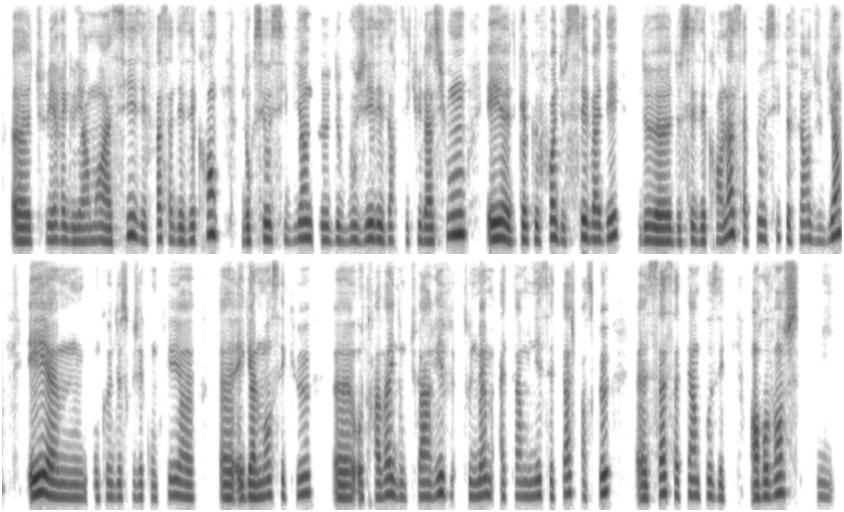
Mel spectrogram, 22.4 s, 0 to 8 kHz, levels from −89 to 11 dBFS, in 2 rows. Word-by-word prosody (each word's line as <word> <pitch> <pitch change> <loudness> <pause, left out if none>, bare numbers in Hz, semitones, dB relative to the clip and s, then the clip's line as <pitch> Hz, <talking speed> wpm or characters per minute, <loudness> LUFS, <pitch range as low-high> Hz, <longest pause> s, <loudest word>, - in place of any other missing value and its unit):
heu, 160 0 +3
tu 170 +2 -7
es 175 - +1
régulièrement 160 0 -3
assise 175 +7 0
et 165 - -2
face 185 +4 -5
à 170 - -6
des 160 +1 -3
écrans, 235 +7 +3 0.3
donc 160 0 -1
c'est 185 - -1
aussi 175 0 -2
bien 190 +5 0 0.2
de 170 0 -2
de 170 +1 -5
bouger 170 +3 0
les 175 -2 +1
articulations 170 - +2 0.3
et 190 +1 +8
heu, 170 - +6
de 150 - -12
quelquefois 175 +4 +1
de 165 -3 -7
s'évader 190 +6 +2 0.2
de, 165 - -2
heu, 155 -1 +4
de 155 +1 -7
ces 160 +1 -3
écrans-là, 170 +9 +1
ça 180 -9 -6
peut 200 +4 -7
aussi 195 +1 -7
te 180 - -3
faire 185 +3 -6
du 160 -1 -16
bien. 215 +10 +3 0.3
Et 200 +4 +10
hem, 160 -5 +3
donc, 155 +2 -12
heu, 160 - -5
de 160 - -6
ce 160 - -9
que 155 - -18
j'ai 160 - -6
compris, 165 +5 -6
heu, 155 -2 -2 0.4
heu, 155 -1 +3
également, 160 +3 +2
c'est 180 -1 -8
que, 190 +5 -3 0.3
heu, 150 0 +2
au - - +1
travail, 175 +4 0
donc, 160 -2 -9
tu - - -22
arrives 180 +4 +1
tout 175 - -7
de 160 - -3
même 180 +2 0
à 170 - -6
terminer 170 +2 -4
cette 170 -3 -9
tâche 200 +1 -1
parce 165 -3 -11
que, 210 +3 +4 0.4
heu, 150 - +2
ça, 195 +7 +1
ça 180 -3 -5
t'est 185 - -5
imposé. 170 -4 -4 0.3
En 160 0 +4
revanche 195 +6 +1 0.3
oui, 160 -2 -13
170 Hz, 200 wpm, -23 LUFS, 160-185 Hz, 0.4 s, Et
